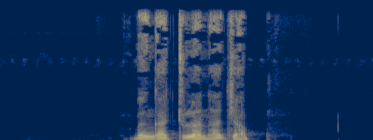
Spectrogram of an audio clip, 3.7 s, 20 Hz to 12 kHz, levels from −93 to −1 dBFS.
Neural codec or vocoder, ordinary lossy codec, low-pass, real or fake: none; MP3, 96 kbps; 10.8 kHz; real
